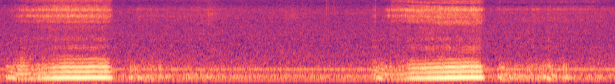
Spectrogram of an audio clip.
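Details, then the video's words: Sleeping American Pit Bull Terrier snoring loudly: two long, harsh, droning snores about three seconds apart, each lasting close to a second with a steady low buzz and rough overtones, separated by quieter breathing. "Pit Bull Snores Really Loud"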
